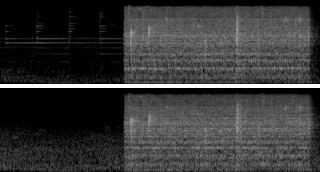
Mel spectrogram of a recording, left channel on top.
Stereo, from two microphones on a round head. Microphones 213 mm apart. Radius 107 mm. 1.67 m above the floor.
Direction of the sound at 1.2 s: 25° left (ahead or behind).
